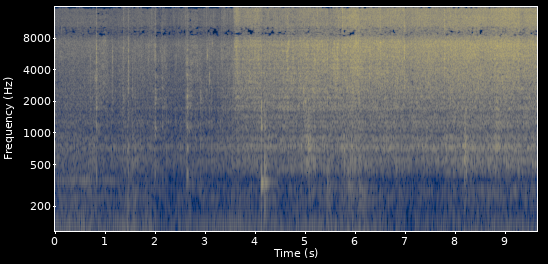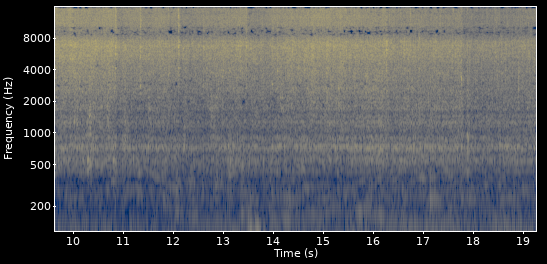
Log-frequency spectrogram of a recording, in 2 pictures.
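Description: Chopped tomatoes going into hot oil with fried onion and green chillies in a kadai: after a few light spatula clicks, the sizzling jumps loud about three and a half seconds in and keeps up while a metal spatula stirs and scrapes through the pan.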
